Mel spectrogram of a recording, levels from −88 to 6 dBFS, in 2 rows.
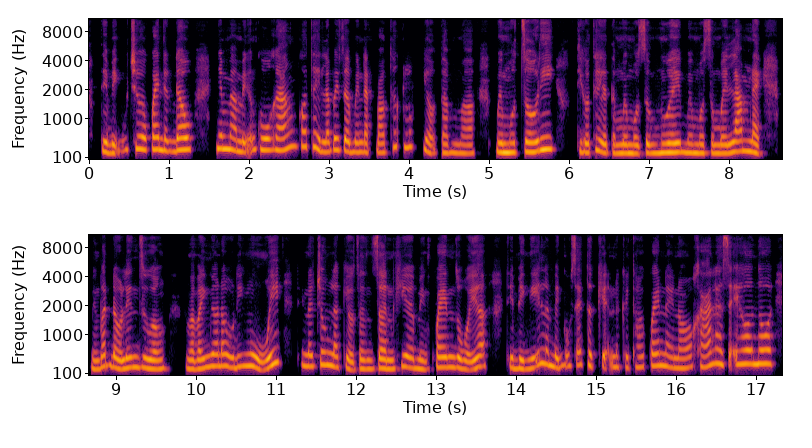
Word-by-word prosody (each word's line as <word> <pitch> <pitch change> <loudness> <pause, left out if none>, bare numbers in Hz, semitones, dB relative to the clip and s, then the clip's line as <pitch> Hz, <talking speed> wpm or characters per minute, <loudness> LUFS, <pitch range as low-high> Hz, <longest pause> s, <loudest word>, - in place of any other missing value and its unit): thì 230 - +3
mình 200 +1 -1
cũng 255 - -10
chưa 295 -1 +2
quen 280 0 +2
được 255 -2 0
đâu. 275 +3 +5 0.3
Nhưng 300 -2 +4
mà 270 -3 +2
mình 230 0 0
cũng 270 - -4
cố 270 -1 +3
gắng 275 +6 0
có 350 -1 -1
thể 330 -5 +1
là 225 -2 0
bây 270 +3 0
giờ 255 -3 +1
mình 220 0 -1
đặt 215 -1 -3
báo 210 -1 -3
thức 340 +9 -8
lúc, 335 +1 -3
kiểu, 245 -9 -2
tầm, 205 -1 -4
à, 195 0 -4 0.3
11:00 215 0 +4
đi, 285 +2 +5 0.3
thì 225 - -5
có 210 - +2
thể 260 -4 0
là 210 - +3
tầm 195 -1 -1
11:10-11:15 200 +2 +2
này, 210 -4 +2 0.3
mình 200 -2 -2
bắt 260 +5 -2
đầu 235 -6 +2
lên 230 +4 +2
giường 210 -2 +2 0.2
và 205 -1 0
bánh 215 +4 +1
bắt 270 - +2
đầu 270 -3 +1
đi 245 +3 -2
ngủ 250 -8 +2
ấy, 320 +10 +3 0.2
thì 275 - -4
nói 260 -1 0
chung 295 +1 0
là, 265 -3 +1
kiểu, 215 -6 -1
dần 200 +1 -3
dần 205 -1 +1
khi 255 +4 -2
mà 230 - 0
mình 205 -3 -1
quen 240 +2 0
rồi 205 -4 +1
á, 255 +3 +1 0.3
thì 230 - -3
mình 210 -2 +1
nghĩ 220 +2 -1
là 325 -1 0
mình 255 -3 0
cũng 260 -1 -6
sẽ 290 +2 -6
thực 275 -3 -3
hiện 245 - -3
được 245 - -4
cái 235 -2 -8
thói 245 0 -7
quen 275 0 0
này 250 -3 -2
nó 225 +1 -3
khá 255 +2 -3
là 320 0 0
dễ 295 0 -5
hơn 315 0 +2
thôi. 320 0 +3
235 Hz, 275 wpm, -19 LUFS, 210-275 Hz, 0.3 s, đâu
